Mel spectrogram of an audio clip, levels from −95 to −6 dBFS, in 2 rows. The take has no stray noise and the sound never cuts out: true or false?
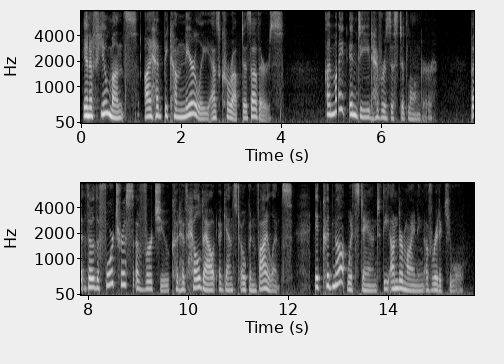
false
